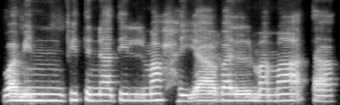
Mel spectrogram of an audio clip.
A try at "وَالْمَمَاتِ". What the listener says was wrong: بس آپ نے نا مماتا کہہ دیا. تا کے اوپر زبر نہیں ہے. زیر ہے. زیر ممات.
